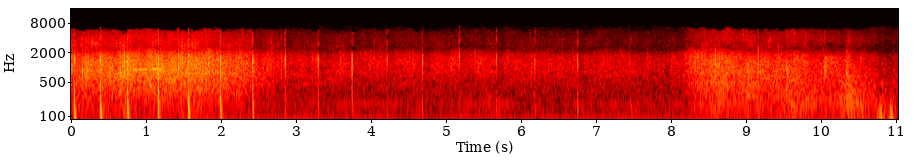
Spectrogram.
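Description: A crowd applauding God at Westmont: a dense patter of many hands clapping with sharp individual claps standing out, easing slightly mid-way then swelling again louder toward the end.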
